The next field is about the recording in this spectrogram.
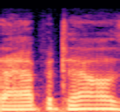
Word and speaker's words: Apatow: Judd Apatow, is that how you pronounce it? – Yeah, okay.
